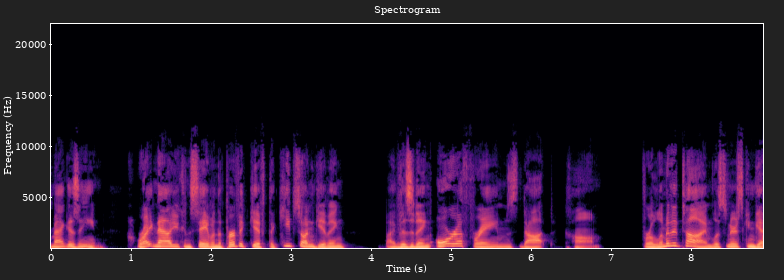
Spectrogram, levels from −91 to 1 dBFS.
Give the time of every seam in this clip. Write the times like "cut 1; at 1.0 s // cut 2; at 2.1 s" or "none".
none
